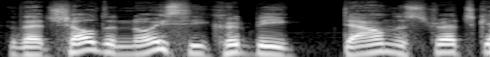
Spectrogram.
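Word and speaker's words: Neuse: Sheldon Noisy is apparently how it's pronounced.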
